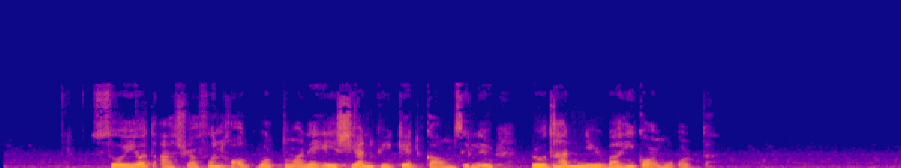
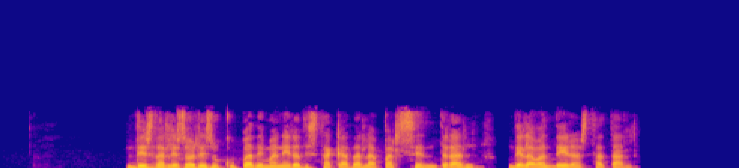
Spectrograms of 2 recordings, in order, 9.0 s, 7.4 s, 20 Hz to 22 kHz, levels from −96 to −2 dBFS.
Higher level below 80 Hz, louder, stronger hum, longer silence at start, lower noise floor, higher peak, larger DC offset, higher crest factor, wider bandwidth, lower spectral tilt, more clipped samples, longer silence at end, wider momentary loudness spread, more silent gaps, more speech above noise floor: second, -66 dBFS vs -58 dBFS; second, -26 LUFS vs -18 LUFS; neither; second, 0.95 s vs 1.25 s; second, -61 dBFS vs -85 dBFS; second, -10 dBFS vs -2 dBFS; neither; about the same, 16 dB vs 16 dB; first, 10.5 kHz vs 8.2 kHz; about the same, -6 dB/octave vs -5 dB/octave; neither; first, 1.9 s vs 1.1 s; first, 10 LU vs 7 LU; second, none vs 4.98-5.07 s; second, 36 dB vs 67 dB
